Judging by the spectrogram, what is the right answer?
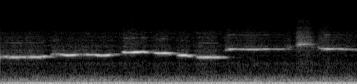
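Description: A person whistles a wavering, sustained melody alone, imitating the recorder tune the android David plays in Alien: Covenant, with pitch sliding and stepping between held notes.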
